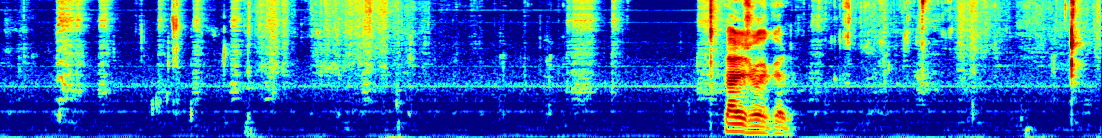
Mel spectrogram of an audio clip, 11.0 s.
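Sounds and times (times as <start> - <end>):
person chewing crunchy food: 1.1 - 5.7, 8.0 - 11.0.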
